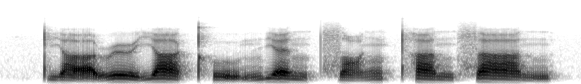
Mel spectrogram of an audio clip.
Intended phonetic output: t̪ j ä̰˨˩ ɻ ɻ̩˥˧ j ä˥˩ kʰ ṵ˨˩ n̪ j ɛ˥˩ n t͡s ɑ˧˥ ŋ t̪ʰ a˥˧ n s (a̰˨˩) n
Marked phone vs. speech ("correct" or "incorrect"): incorrect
